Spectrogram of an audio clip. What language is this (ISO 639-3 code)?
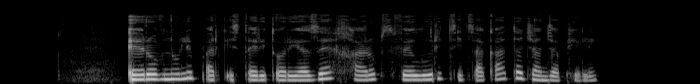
kat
